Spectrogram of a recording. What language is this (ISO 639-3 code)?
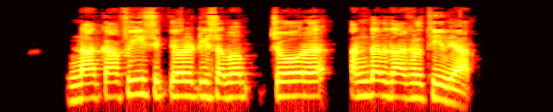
snd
